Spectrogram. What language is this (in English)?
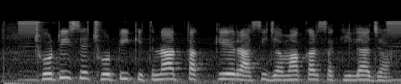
Bhojpuri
